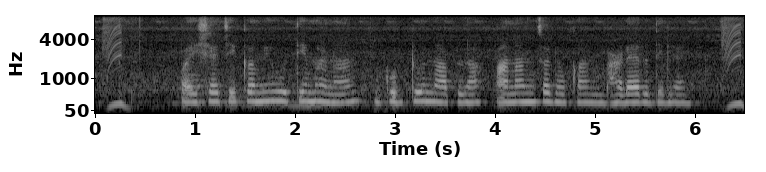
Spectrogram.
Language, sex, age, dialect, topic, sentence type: Marathi, female, 25-30, Southern Konkan, banking, statement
